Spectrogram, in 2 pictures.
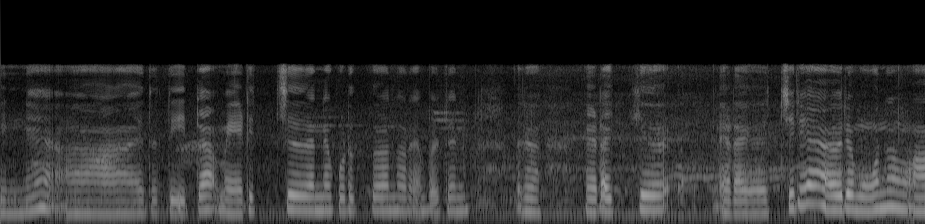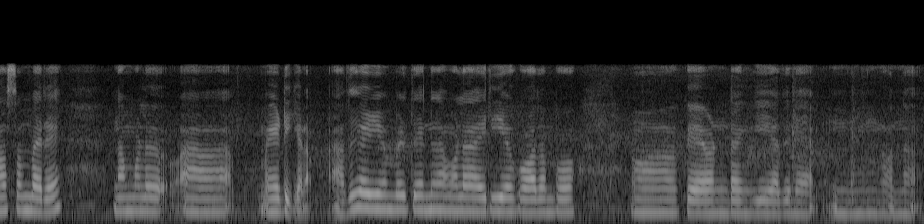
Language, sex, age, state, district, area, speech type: Malayalam, female, 60+, Kerala, Thiruvananthapuram, urban, spontaneous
